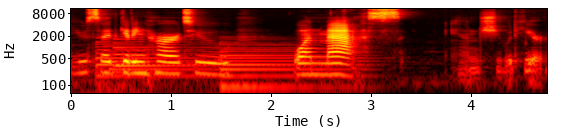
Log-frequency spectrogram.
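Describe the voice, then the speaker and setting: A woman's voice: medium pitch, flat delivery, slow pace, sharp tone, faint music behind. A woman playing a plucky, determined young girl in an audio play, speaking in an earnest, direct way.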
